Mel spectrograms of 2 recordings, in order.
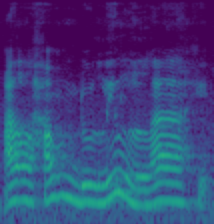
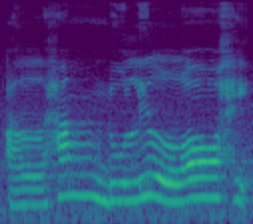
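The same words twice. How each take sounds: First: The 'l' in 'llahi' sounds thin and light. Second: The 'l' in 'llahi' sounds thick and heavy. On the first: The speaker calls it right. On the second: The speaker calls it wrong.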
